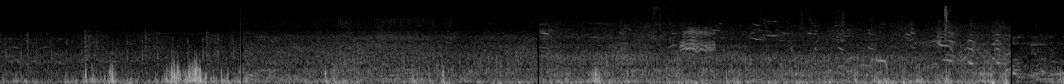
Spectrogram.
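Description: Wind rushing over the microphone by the sea, with a few seagull calls in the second half.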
